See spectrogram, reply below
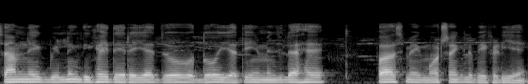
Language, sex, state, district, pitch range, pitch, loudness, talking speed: Hindi, male, Rajasthan, Bikaner, 105-115 Hz, 110 Hz, -17 LUFS, 225 wpm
